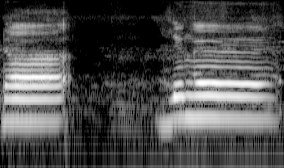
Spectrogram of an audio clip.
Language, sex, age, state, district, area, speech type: Bodo, male, 60+, Assam, Kokrajhar, urban, spontaneous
